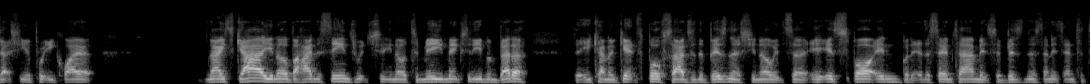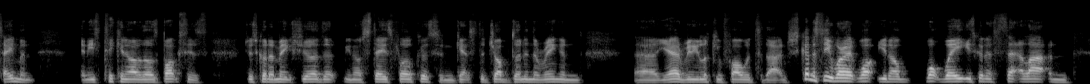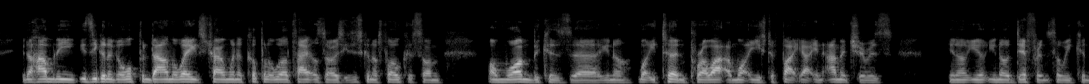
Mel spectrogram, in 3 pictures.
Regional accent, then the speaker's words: North East England, United Kingdom; he's a Northeast fighter and I'm from the Northeast of England.

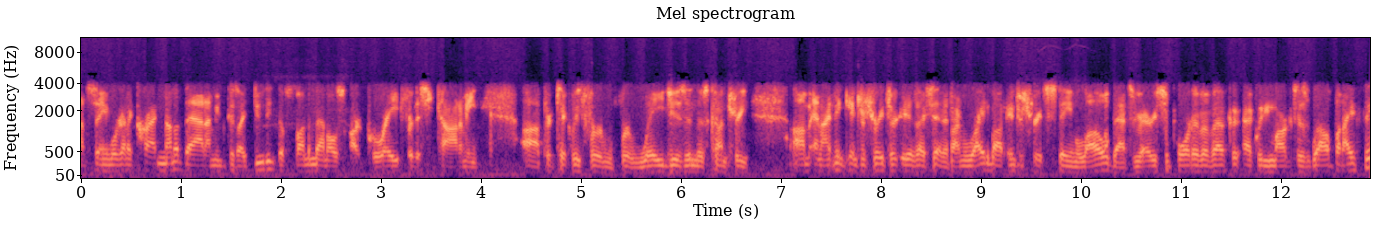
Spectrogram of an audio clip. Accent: Chicago, Illinois, United States; I'm born and raised in Chicago. I have raised a family in the city of Chicago, which is not always an easy thing to do financially and otherwise.

